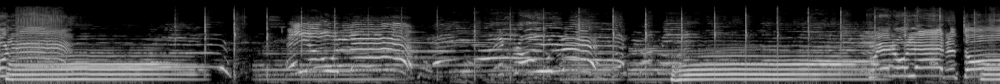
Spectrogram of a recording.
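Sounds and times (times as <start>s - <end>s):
plastic horn blown: 0.0s - 8.7s
spectators cheering: 1.5s - 10.0s
sharp claps: 1.7s - 9.9s.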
